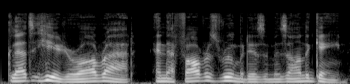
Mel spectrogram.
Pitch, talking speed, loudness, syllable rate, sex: 135 Hz, 240 wpm, -16 LUFS, 5.5 syllables/s, male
